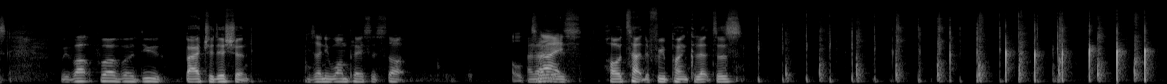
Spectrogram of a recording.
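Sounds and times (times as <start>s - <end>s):
speech: 0.0s - 4.2s, 5.1s - 7.5s
sharp hand claps in an even rhythm: 7.4s - 11.6s.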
